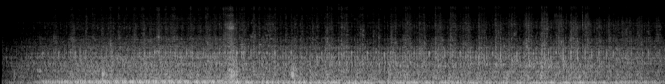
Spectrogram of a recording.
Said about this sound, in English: Latimer Rowe eases his boat into dock. He's in charge of the City and the Sea's Postal Service and uses his boat to make the rounds on the coastal circuit.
